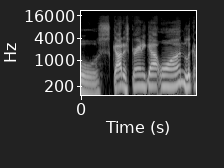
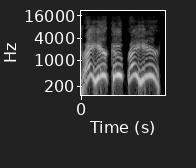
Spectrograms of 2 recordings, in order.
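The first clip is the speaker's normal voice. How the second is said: high quoted voice; 12 semitones higher, 4 dB louder than usual. Retold or imitated. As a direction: squeak it like an excited fan. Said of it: "She says".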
